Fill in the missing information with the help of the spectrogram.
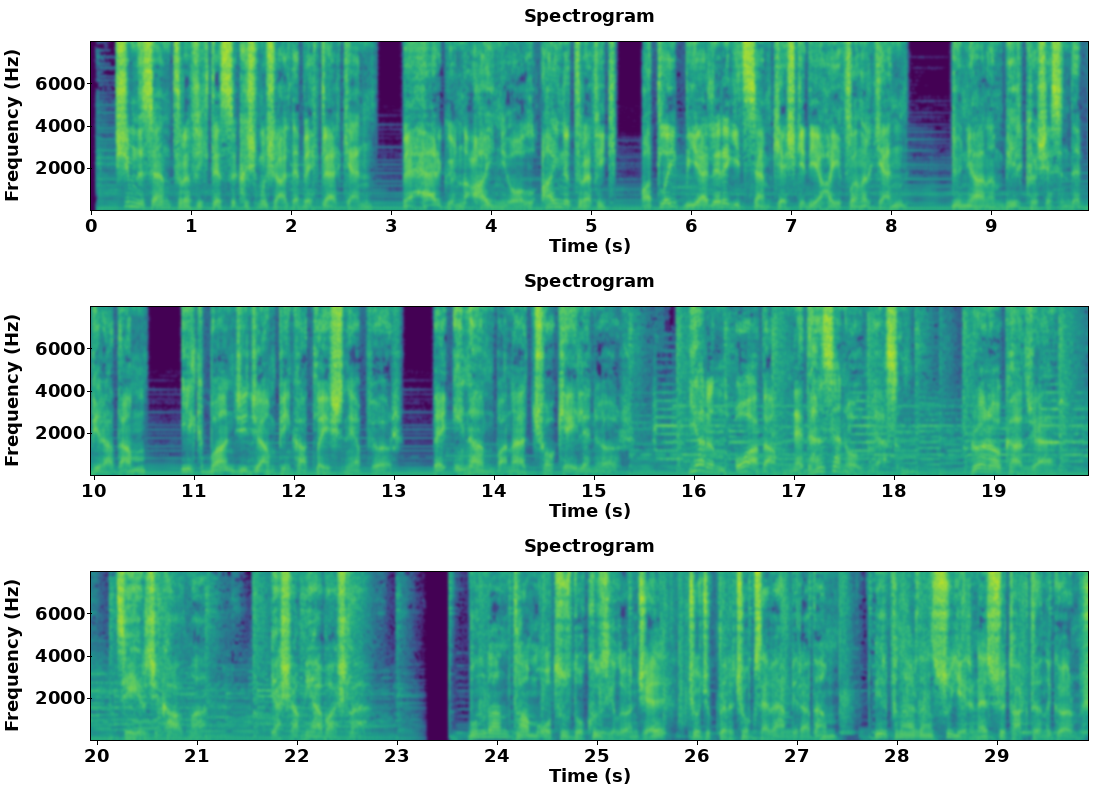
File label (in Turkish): turkce seslendirme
